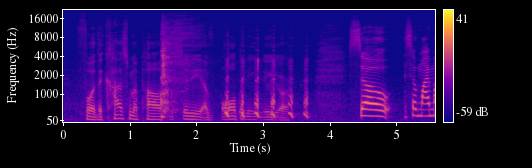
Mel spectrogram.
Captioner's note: laughs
